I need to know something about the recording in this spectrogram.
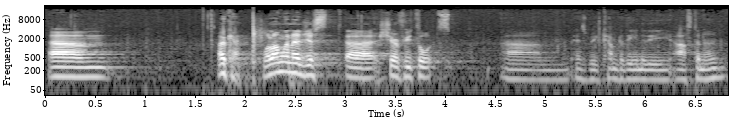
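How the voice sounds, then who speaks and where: A man gives a relaxed workshop talk at a middle pitch. He pauses often with ums and restarts, and adds a dry, self-mocking humour. His voice carries a long hall reverb. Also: slight background noise. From New Zealand. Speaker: workshop speaker on theology. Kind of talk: informal lecture.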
